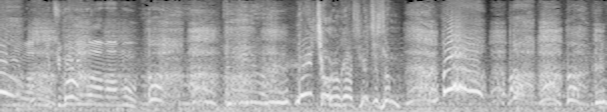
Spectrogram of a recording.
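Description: A man gasping loudly and crying out in strained, wordless vocal sounds, acting out a fit of possession.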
